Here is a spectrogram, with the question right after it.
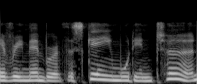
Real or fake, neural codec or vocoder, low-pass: real; none; 7.2 kHz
